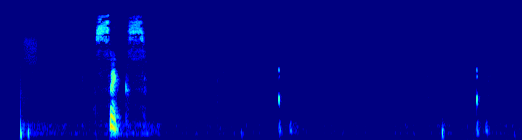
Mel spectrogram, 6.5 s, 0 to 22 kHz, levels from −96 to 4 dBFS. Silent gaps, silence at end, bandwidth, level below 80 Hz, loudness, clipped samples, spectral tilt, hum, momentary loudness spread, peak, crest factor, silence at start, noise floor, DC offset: none; 4.75 s; 15 kHz; under -90 dBFS; -41 LUFS; under 0.1%; -3 dB/octave; none; 25 LU; -20 dBFS; 30 dB; 1.2 s; under -90 dBFS; under 0.1%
